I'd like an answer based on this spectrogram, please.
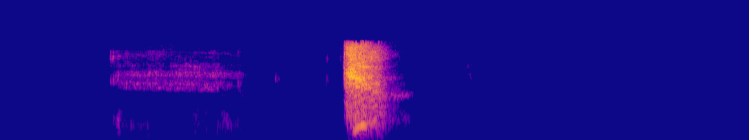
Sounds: Sneeze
